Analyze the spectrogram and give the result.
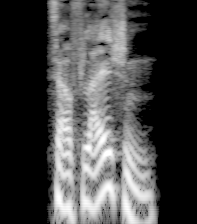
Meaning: to maul (of prey)
- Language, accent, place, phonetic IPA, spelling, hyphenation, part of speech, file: German, Germany, Berlin, [t͡sɛɐ̯ˈflaɪ̯ʃn̩], zerfleischen, zer‧flei‧schen, verb, De-zerfleischen.ogg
